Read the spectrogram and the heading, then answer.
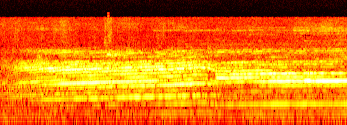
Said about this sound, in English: The faithful old tamale vendor who opens his lungs every morning as he pushes his bright yellow metal cart through the streets.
